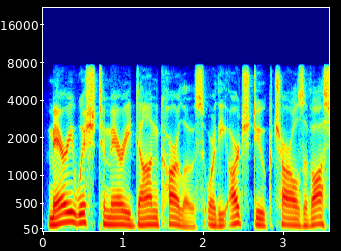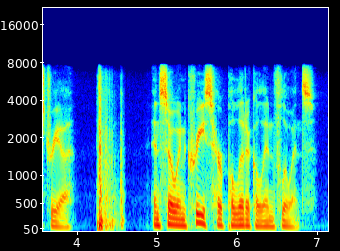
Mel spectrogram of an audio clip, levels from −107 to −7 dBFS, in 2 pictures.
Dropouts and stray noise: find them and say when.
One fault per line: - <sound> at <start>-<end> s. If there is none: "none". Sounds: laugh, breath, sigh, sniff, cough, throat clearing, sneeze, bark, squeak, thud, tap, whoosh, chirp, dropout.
- thud at 4.2-4.6 s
